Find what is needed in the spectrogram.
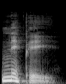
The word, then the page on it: nippy: British English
